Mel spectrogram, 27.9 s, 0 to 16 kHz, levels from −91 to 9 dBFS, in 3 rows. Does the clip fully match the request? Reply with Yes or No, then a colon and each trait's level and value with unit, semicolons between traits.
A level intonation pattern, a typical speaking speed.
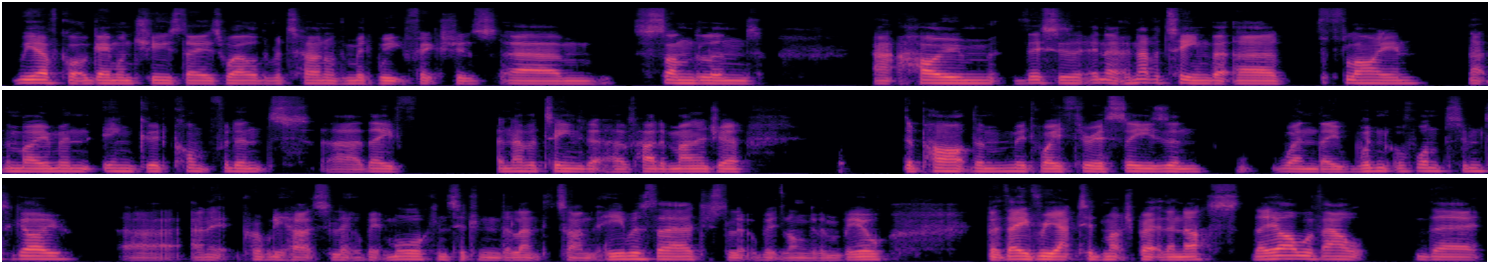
Yes: narrow, 1.8 semitones; average, 195 wpm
